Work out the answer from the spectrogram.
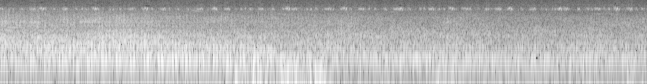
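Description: Rumble of the Argo Gede passenger train fading as it rolls off the far end of a steel trestle bridge. A high insect chirp pulses steadily throughout.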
